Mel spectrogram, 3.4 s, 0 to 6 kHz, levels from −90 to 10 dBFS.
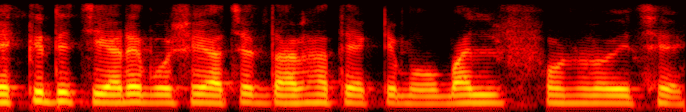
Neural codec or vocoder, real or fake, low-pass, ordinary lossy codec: codec, 16 kHz, 4 kbps, X-Codec, HuBERT features, trained on general audio; fake; 5.4 kHz; none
